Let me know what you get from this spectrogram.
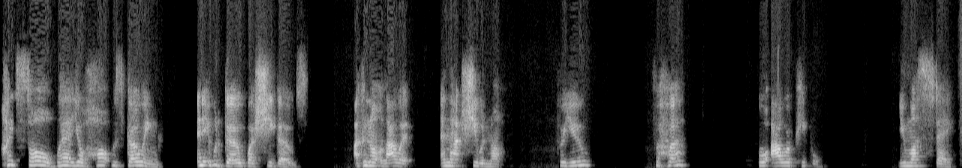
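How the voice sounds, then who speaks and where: A woman's voice: mid-range voice, husky. Solemn, resolute sister played by a woman, muffled recording. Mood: firm, unapologetic. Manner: formal, solemn, measured phrasing. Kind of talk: online radio play acting. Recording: dull, lo-fi home microphone.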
